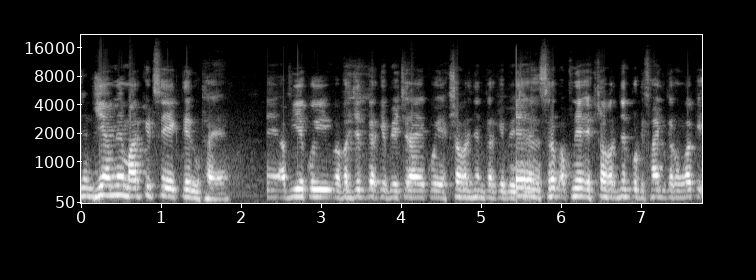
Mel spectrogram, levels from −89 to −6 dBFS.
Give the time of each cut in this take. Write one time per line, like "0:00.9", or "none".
0:02.3
0:05.4

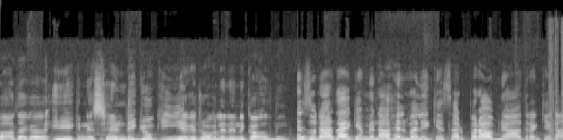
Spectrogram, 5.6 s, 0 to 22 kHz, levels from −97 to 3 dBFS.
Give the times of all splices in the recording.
0:02.9

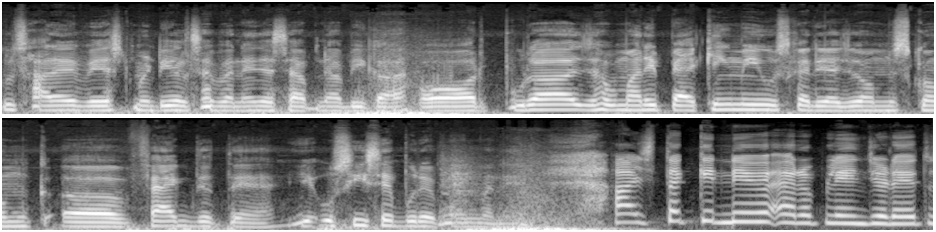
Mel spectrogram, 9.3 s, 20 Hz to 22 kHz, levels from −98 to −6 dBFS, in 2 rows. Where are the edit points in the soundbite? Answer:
0:02.0
0:07.5

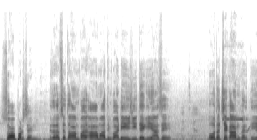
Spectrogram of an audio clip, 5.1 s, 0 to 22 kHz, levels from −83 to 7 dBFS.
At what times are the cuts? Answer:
0:00.9

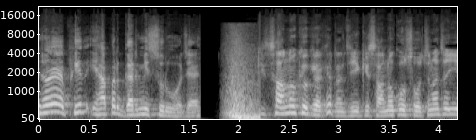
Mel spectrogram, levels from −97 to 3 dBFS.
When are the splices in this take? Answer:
0:01.7

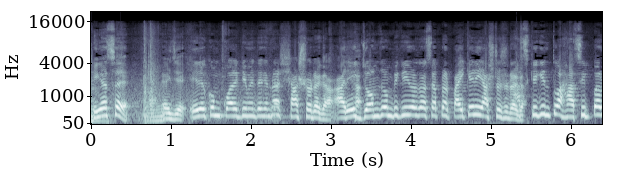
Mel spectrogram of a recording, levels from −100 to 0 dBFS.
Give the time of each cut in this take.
0:02.2
0:05.4

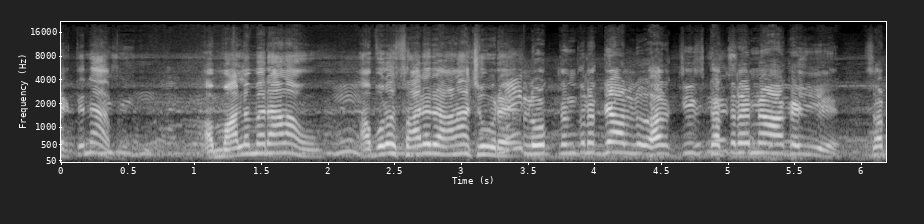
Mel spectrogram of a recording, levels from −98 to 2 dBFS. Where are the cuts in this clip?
0:03.5

